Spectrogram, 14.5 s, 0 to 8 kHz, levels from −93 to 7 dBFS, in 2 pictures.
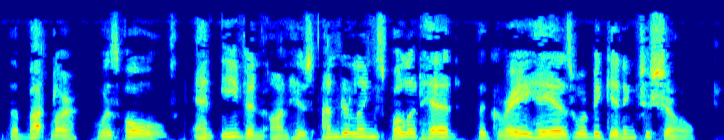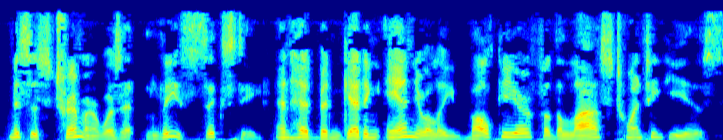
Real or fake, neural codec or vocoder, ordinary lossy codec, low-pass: real; none; MP3, 32 kbps; 7.2 kHz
